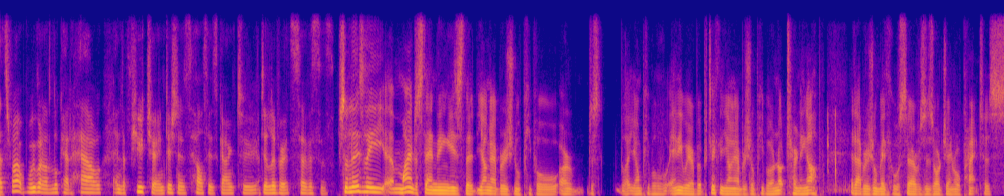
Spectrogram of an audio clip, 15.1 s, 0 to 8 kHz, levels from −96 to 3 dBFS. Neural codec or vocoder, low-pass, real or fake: none; 7.2 kHz; real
